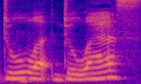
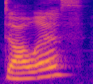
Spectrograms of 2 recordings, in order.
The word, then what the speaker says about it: Dulles: How do you pronounce it? The Duel airport. Dulles. The one in Texas. Dallas. Not Dallas. It's D U L E S.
